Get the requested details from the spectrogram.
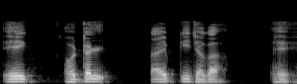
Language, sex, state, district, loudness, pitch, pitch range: Hindi, male, Madhya Pradesh, Bhopal, -19 LUFS, 130 Hz, 115-130 Hz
